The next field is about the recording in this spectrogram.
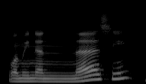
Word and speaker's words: ومن الناس: ومن الناس نون مشدد here ومن الناس make sure it's pronounced with a nasal sound.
